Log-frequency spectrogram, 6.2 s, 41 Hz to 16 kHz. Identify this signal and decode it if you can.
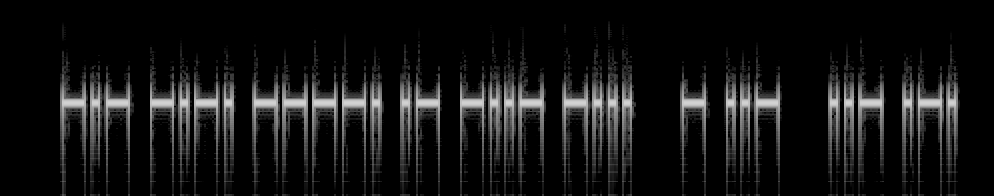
Morse code, heard as a keyed tone, about 29 wpm, 700 Hz. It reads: KC9AXB TU UR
